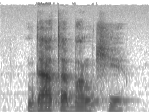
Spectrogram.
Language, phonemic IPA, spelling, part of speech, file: Dutch, /ˈdataˌbɑŋkjə/, databankje, noun, Nl-databankje.ogg
- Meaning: diminutive of databank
